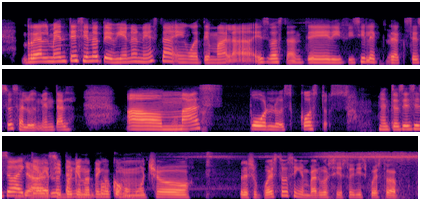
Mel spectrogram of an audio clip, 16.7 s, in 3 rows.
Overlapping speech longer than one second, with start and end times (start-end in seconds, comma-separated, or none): 11.3-12.8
